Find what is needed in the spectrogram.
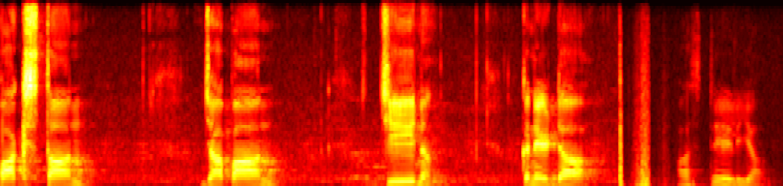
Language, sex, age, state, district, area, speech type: Punjabi, male, 30-45, Punjab, Patiala, urban, spontaneous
